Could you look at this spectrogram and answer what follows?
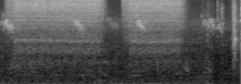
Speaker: Ist auf der Trashcan ziemlich gut. Stottert aber auch, man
